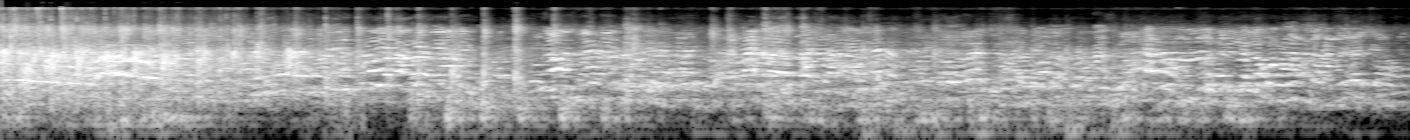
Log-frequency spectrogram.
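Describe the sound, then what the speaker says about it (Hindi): Children's clapping welcomes a member of parliament at a school event in Rohtas, with excited young voices chattering over the applause throughout. "चलो जोरदार ताली से स्वागत कीजिए रोहतास के सांसद"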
